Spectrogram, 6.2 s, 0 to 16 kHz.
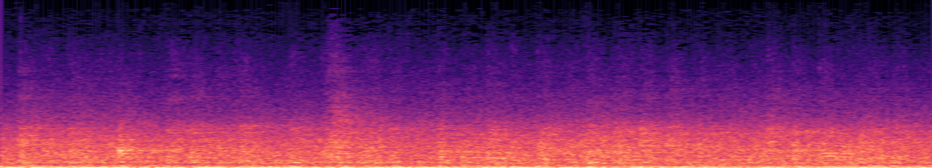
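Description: Farmall 560 tractor engine running at a steady idle, hooked to the pulling sled before its pull: a loud, even, low rumble with no revving.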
